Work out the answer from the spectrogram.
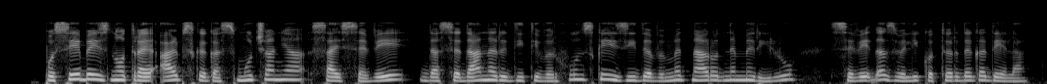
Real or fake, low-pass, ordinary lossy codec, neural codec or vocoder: real; 7.2 kHz; none; none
